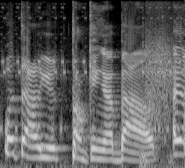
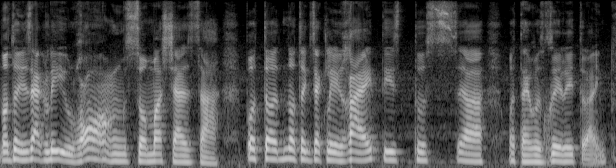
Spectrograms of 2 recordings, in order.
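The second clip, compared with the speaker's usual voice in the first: fake French accent, lower pitch; 5 semitones lower than usual. Voicing a game character's lines aloud: put-on french accent. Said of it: "I have to get back into the French".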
